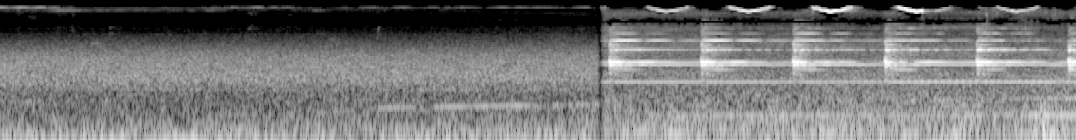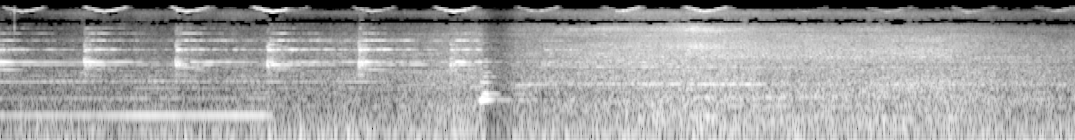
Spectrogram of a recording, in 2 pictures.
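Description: Amtrak Acela Express trainset: first a low, steady rumble as it approaches from afar. Then a bell rings steadily, about a strike and a half a second, over a steady hum for some six seconds. After a sharp clank the train pulls out, and a rising rush of motors and wheels follows.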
